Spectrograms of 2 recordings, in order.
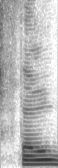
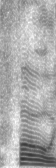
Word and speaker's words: faux: she could have easily told me, oh, it's faux wood. You all know that word faux. I see it. It's very, very folk looking, this thing. But the word faux is spelled F-A-U-X, and we think of it as just fake.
